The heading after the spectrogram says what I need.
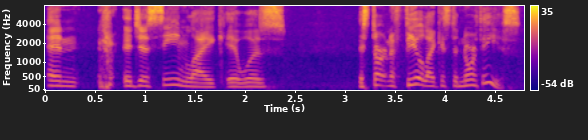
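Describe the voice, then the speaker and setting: A man's voice: fairly high pitch, measured pace. A man hosting a casual podcast discussion, agreeable and tentative as he searches for his words. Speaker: podcast host.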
